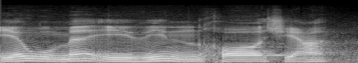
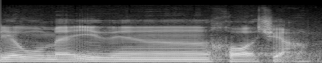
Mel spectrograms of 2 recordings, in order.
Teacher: انتبهي إلى قوله تعالى وجوه يومئذ خاشعة، يومئذ في آخرها تنوين، وهذا التنوين بعده حرف الخاء، والحكم هنا إظهار لأن الخاء من حروف الإظهار، من حروف أخي هاك علما حازه غير خاسر، فهنا نظهر التنوين عند الخاء يومئذ خاشعة، ولا نطول الغنة، لا نقول يومئذ خاشعة.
